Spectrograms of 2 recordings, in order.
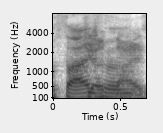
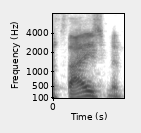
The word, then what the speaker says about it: Theismann: He actually encouraged that because it sounded it like rhymed Heisman. like Heisman, and it was part of the Heisman campaign, and now he became Joe Theismann.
